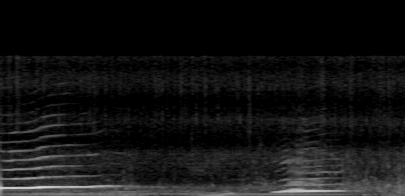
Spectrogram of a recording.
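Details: Singing male humpback whale: a long steady whistled tone rich in harmonics, a brief low grunt, then a loud rising squeal that levels off.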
